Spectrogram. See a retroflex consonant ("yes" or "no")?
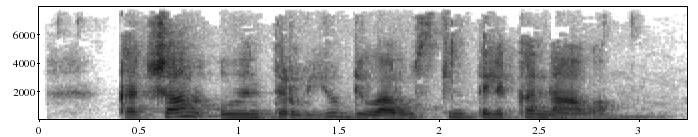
yes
